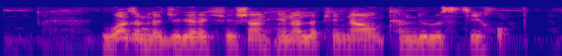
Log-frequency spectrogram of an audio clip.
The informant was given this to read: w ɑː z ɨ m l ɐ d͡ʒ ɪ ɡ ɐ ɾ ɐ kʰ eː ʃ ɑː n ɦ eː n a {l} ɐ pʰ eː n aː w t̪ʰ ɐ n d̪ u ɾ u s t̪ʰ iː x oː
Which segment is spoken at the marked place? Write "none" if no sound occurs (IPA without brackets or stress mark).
l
